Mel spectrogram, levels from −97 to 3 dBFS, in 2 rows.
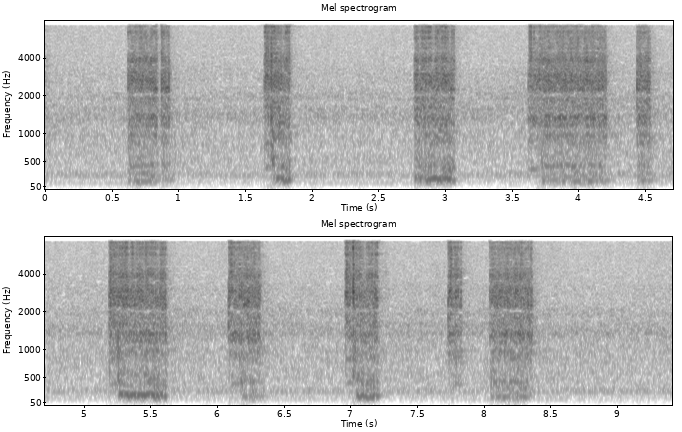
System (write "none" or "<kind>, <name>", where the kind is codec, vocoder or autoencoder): none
